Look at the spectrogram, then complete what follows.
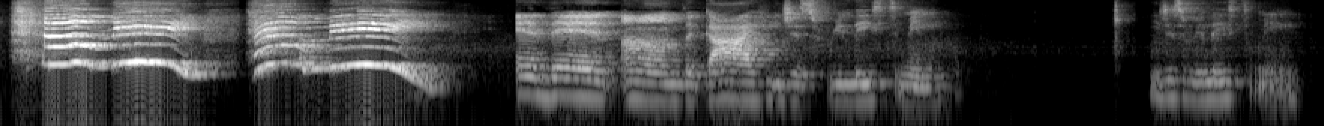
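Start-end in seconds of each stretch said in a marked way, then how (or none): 0.1-3.0 very loud, very high, slow shrieking screams. Retelling a moment of being held and hearing a voice: retelling own screaming for help. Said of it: "And I just started screaming".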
